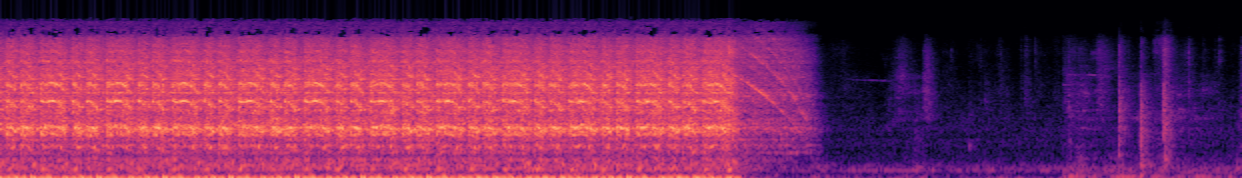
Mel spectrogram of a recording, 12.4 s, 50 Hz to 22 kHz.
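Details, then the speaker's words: First start attempt on a freshly built Project Zero 18 engine running an unverified base map on an Emerald ECU: even starter cranking about three turns a second for seven seconds, never firing. Both fuel pumps run, oil pressure is good and fuel can be smelled. Owner suspects too little fuel or wrong timing. "well i think that's a no but i can smell fuel so i think the injectors are going"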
